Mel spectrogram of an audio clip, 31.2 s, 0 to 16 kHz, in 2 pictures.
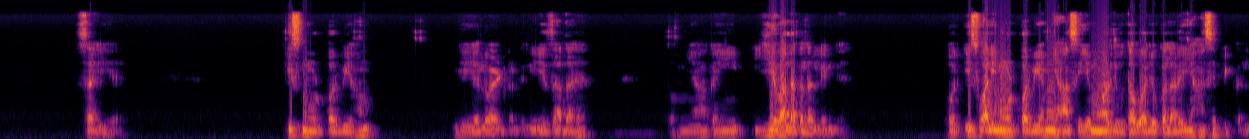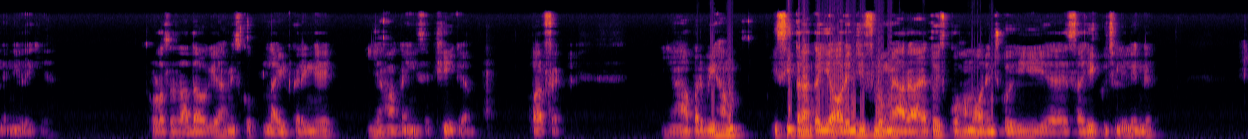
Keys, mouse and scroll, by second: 1.2 typing, 3.0 click, 7.8 click, 11.7 click, 18.1 click, 21.0 typing, 24.4 click, 26.7 click, 30.6 ctrl+z.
